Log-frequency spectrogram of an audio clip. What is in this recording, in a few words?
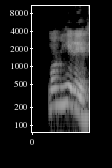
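"menghiris", Malay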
